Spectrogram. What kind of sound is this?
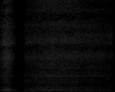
Sonido de oler profundamente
